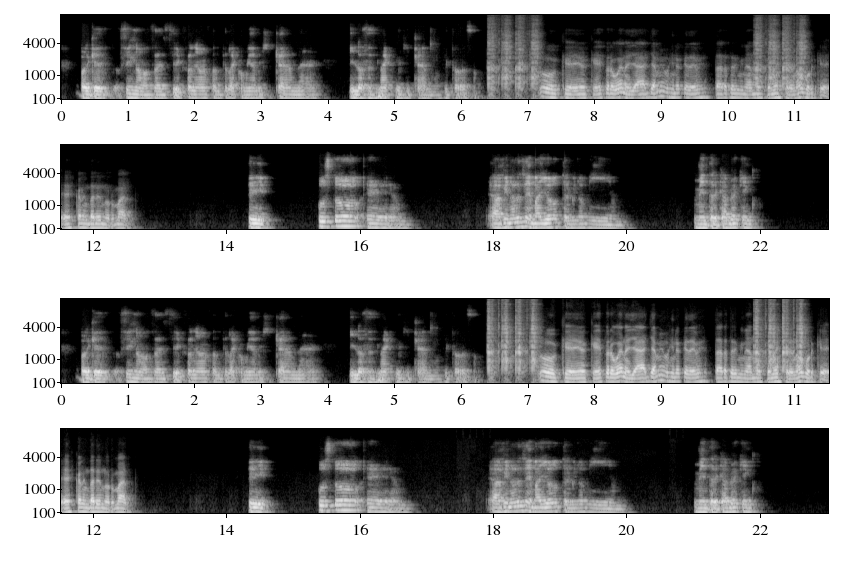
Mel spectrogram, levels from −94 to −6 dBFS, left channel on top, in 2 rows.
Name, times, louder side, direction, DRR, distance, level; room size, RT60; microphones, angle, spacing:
voice 1, 0.3-3.8 4.3-6.1 14.3-14.6 15.4-16.7 17.9-20.0 21.0-21.9, left 1 dB, 25° left, 3.2 m, -25 dB
sound 1, 6.4-7.1 10.4-11.1, right 5 dB, 55° right, 3.8 m, -28 dB
voice 2, 7.1-12.6, right 3 dB, 75° right, 1.0 m, -24 dB
10.5 x 8.3 x 4.2 m
head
